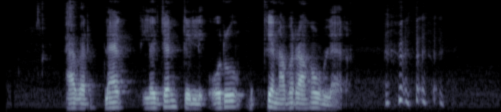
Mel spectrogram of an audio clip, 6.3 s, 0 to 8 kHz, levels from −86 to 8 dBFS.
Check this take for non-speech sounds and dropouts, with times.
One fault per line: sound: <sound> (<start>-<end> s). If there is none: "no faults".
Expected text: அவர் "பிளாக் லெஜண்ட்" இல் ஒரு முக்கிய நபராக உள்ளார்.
sound: laugh (4.8-5.6 s)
